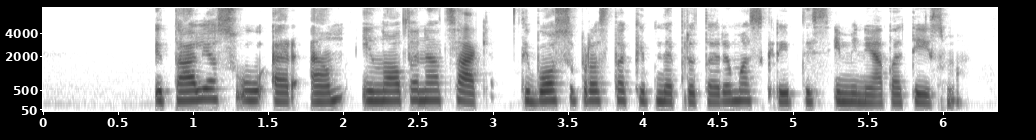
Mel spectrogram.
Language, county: Lithuanian, Šiauliai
